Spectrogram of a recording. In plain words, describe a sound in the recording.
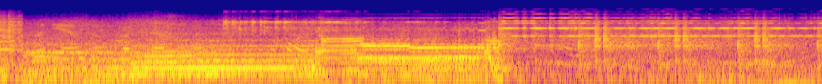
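A group of people sing together outdoors.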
